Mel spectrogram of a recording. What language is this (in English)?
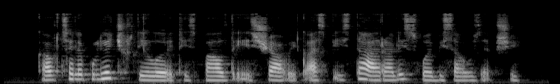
Georgian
